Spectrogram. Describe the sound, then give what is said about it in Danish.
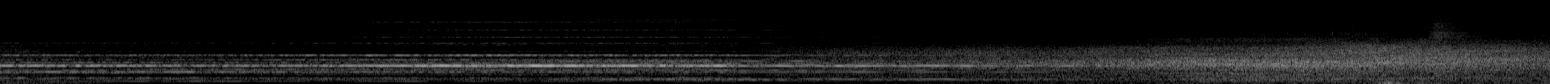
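Outdoor street traffic outside Gentofte station, heard while waiting for a bus: a steady, whining engine hum with layered tones gives way to a broad rushing swell as a vehicle passes, with no voices. “Nu sidder jeg uden for Gentofte station og venter på bussen til Imdrup Torv.”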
